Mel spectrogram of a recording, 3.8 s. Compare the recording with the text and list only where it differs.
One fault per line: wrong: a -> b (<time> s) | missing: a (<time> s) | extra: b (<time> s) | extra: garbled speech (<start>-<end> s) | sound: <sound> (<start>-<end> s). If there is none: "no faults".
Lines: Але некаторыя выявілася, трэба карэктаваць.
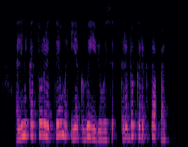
extra: тэмы як (1.1 s)
sound: dropout (3.1-3.2 s)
